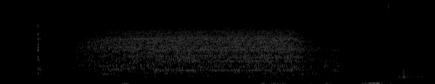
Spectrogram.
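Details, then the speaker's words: Lenovo ThinkPad Twist laptop at power-on while charging: cooling fan surges into a loud airy rush with a faint thin whine, then winds down. Noisy fan, cause unknown. "yeah that fan doesn't sound great"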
